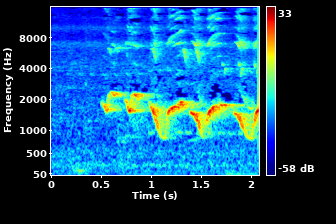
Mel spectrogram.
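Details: Laughingthrush singing actively: a loud, continuous wavering whistle that dips and rises in quick repeated swoops.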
